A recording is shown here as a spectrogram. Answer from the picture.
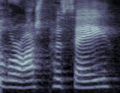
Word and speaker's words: La Roche-Posay: And so I thought that the La Roche-Posay, I said it right, micellar water would be extra soothing for micellar water.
